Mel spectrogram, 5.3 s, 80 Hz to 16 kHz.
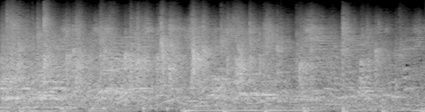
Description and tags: TRATADA190127 0786 aplausos torcida
Stadium Field Recording
Field, Recording, Stadium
